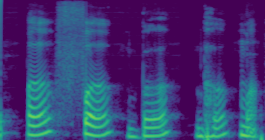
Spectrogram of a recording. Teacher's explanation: इसके बाद ओष्ठ्य व्यंजन, ओष्ठ्य व्यंजन जिन व्यंजनों के उच्चारण में दोनों ओष्ठों द्वारा श्वास का अवरोध होता है, मतलब श्वास को रोका जाता है, तो वो ओष्ठ्य व्यंजन कहलाते हैं। जैसे प, फ, ब, भ, म, तो दोनों उच्चारण जुड़ जाते हैं और जो हवा होती है अंदर ही रुक जाती है, एकदम से फिर बाहर निकलती है, तो वो ओष्ठ्य व्यंजन कहलाते हैं।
